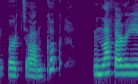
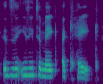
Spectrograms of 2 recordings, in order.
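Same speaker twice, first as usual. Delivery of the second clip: ordinary talk, nothing marked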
